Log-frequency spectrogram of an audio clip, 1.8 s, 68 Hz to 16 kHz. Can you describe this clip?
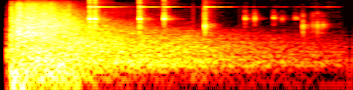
Desert Eagle .50AE shot
Magnum Research Desert Eagle Mk. XIX System .50AE shot with moderate echo.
